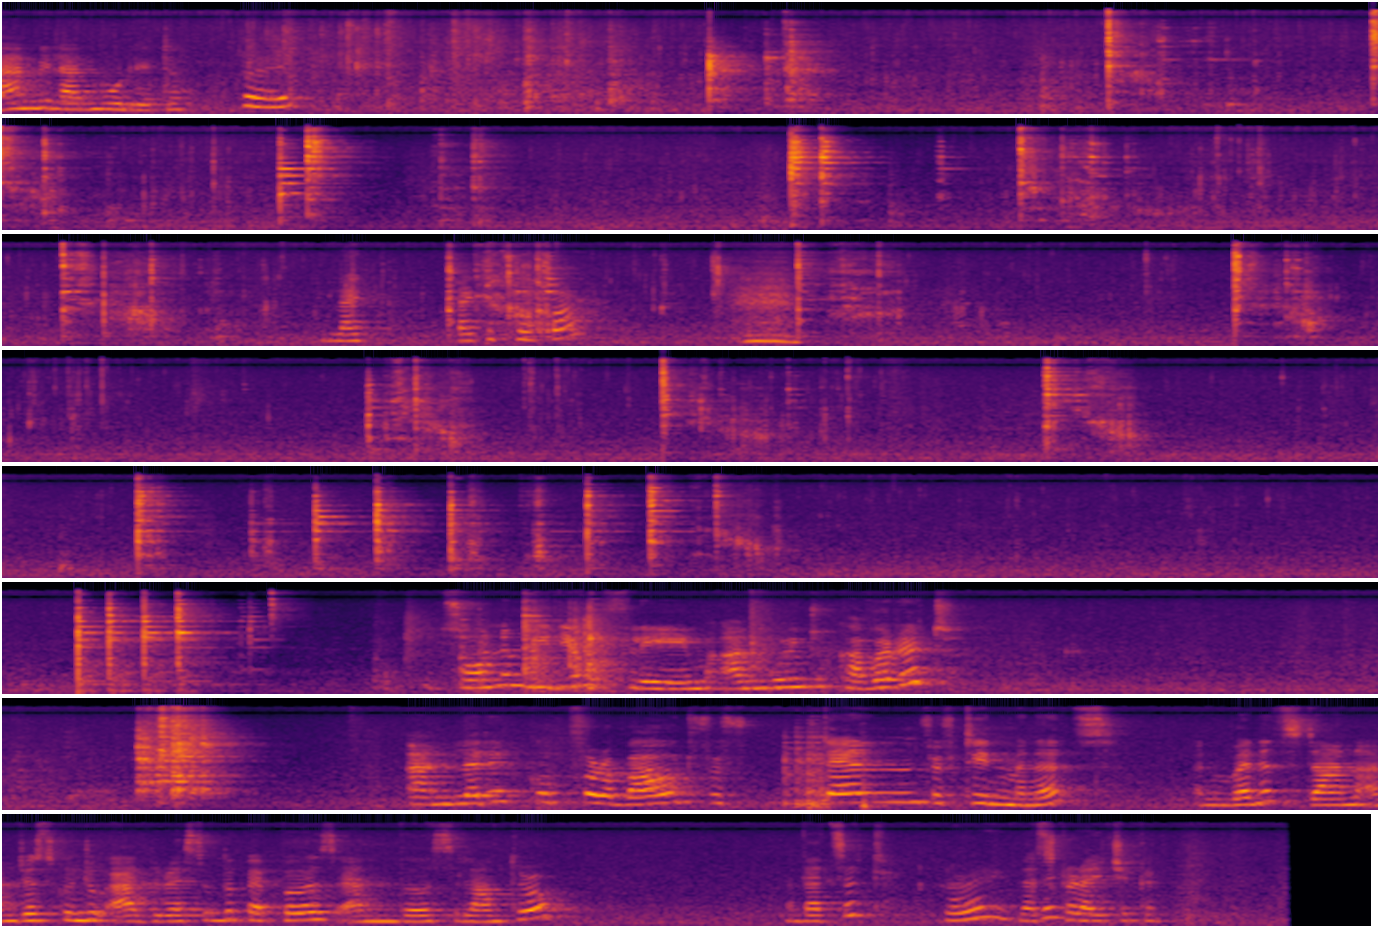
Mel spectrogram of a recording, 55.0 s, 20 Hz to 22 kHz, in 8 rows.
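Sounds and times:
low sizzle of frying: 0.0 - 54.6
metal spatula scraping a pan: 5.5 - 7.4, 10.8 - 12.7, 14.0 - 15.0, 16.0 - 16.8, 17.7 - 18.4, 19.9 - 20.4, 22.4 - 23.1, 23.9 - 24.7, 25.8 - 26.4, 28.2 - 31.5.

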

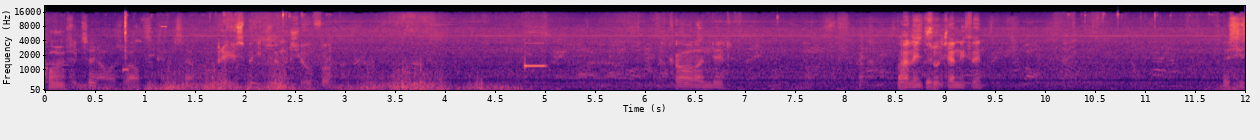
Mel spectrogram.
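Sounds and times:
phone electronic beep: 4.8 - 5.1.

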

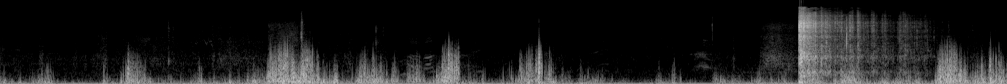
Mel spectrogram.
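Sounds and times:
crash with rattling ring: 8.0 - 9.4.

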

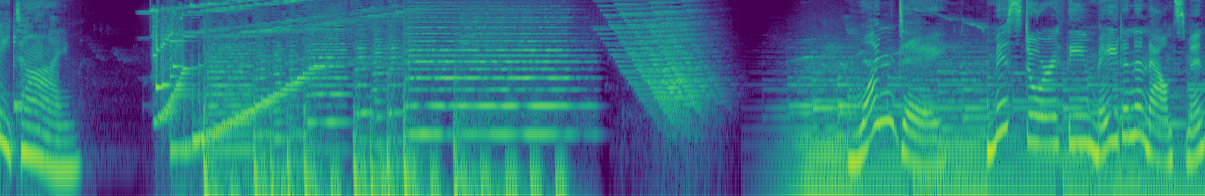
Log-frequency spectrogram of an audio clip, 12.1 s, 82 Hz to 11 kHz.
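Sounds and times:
bright chime with sparkly sweep: 1.4 - 3.6
upbeat children's jingle: 1.4 - 7.0.

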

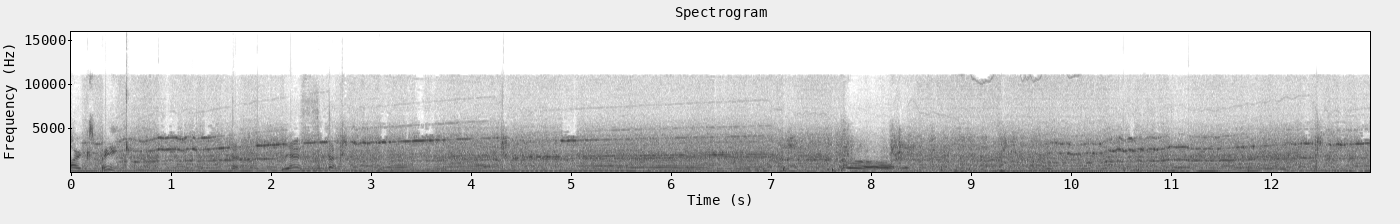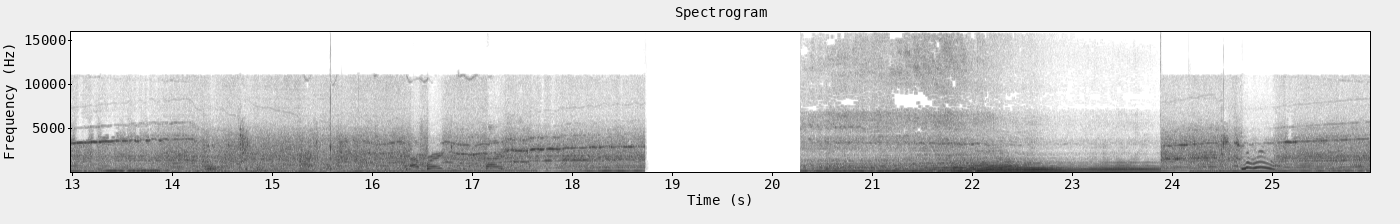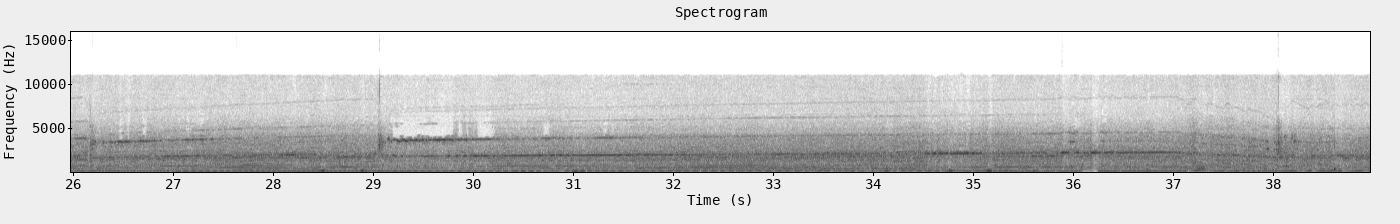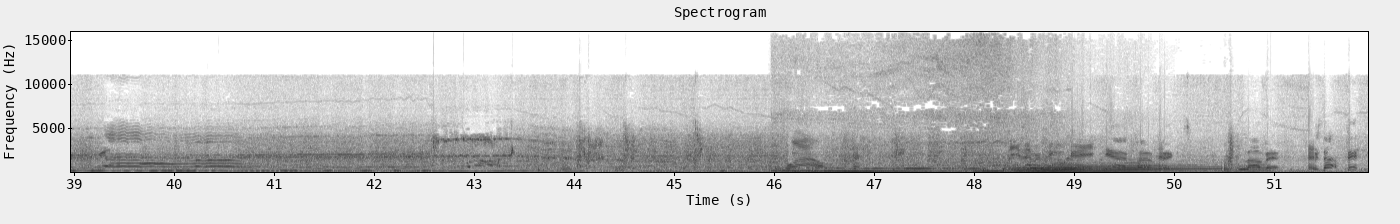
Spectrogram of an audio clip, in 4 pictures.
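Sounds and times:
rally car engine revving: 0.0 - 18.8, 20.3 - 51.9.

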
